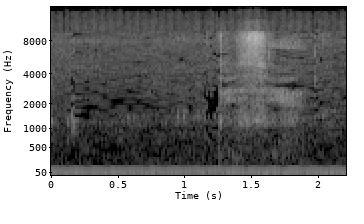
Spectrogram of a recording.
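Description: A short, faint whisper close to the microphone about one and a half seconds in, over a steady low electrical hum.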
